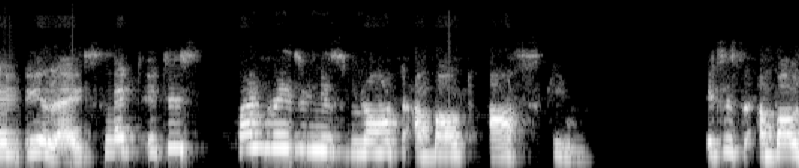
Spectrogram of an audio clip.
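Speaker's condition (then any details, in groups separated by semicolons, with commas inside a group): No condition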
